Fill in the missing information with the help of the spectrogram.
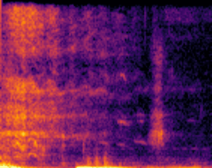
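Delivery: hushed, airy laugh; whispered laugh. Real, not acted. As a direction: breath-only giggle. Laughs while whispering on ASMR stream.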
